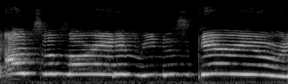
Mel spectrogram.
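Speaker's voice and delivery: very high, pleading mock apology; imitated pleading apology. Wife imitating husband apologizing for scaring her, high pleading.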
